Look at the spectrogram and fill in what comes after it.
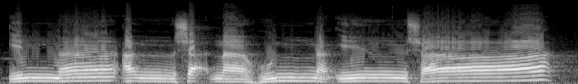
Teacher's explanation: Nah begitu, jangan dimatikan nggih. Hamzahnya jangan dibaca sukun, tetapi dibaca fathah panjang.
